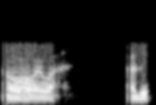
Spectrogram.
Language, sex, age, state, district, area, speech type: Manipuri, male, 60+, Manipur, Imphal East, rural, conversation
